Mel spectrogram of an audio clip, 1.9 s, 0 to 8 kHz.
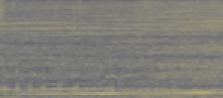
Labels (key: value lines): label: anthrophony, boat engine
recorder: SoundTrap 500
